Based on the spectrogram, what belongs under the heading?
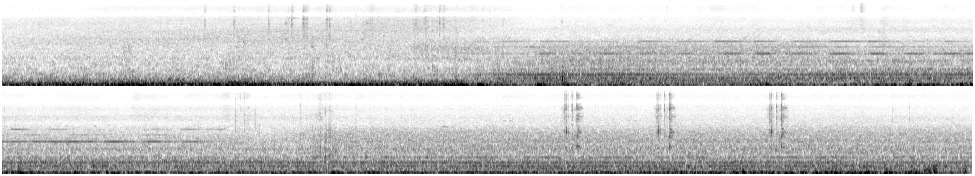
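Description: Freight train rumbling nearby. About five seconds in, the sound changes abruptly to a mix of steady tones over a low rumble, with a few sharp clicks near the end.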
